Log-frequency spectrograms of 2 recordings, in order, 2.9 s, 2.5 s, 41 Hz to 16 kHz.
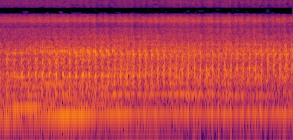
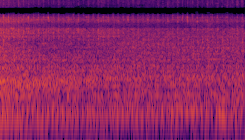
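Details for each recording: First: Kia K5 petrol engine before repair: sharp, regular metallic knock roughly three per second hammering over the running engine; worn connecting rod bearing knocking, later replaced from below without engine teardown. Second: KIA K5 after replacing connecting rod bearings from below without engine removal for rod knock, revved to about 4000 rpm then idling: steady, even idle with no knock above general mechanical clatter; bottom end sounds healthy.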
